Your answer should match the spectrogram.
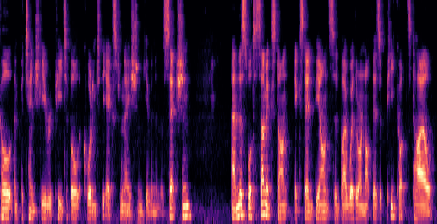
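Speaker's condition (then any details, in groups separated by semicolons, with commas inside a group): No condition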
